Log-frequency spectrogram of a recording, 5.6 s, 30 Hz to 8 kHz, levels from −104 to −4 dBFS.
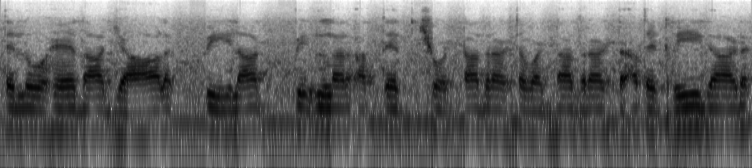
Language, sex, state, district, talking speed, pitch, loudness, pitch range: Punjabi, male, Punjab, Fazilka, 160 wpm, 110 Hz, -13 LUFS, 110-115 Hz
